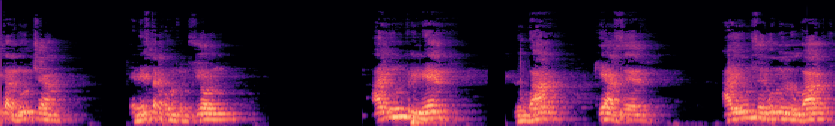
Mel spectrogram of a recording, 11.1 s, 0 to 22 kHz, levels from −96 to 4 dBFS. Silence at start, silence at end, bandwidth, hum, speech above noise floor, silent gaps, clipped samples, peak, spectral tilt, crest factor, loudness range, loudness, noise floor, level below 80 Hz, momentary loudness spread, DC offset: 0 s; 0 s; 12 kHz; none; 53 dB; 1.35-1.67 s, 3.56-4.81 s, 6.48-6.72 s; under 0.1%; 0 dBFS; -8 dB/octave; 16 dB; 4 LU; -15 LUFS; -67 dBFS; -42 dBFS; 17 LU; under 0.1%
